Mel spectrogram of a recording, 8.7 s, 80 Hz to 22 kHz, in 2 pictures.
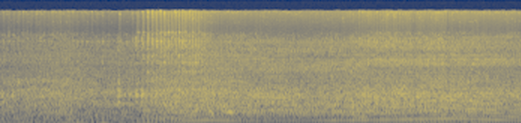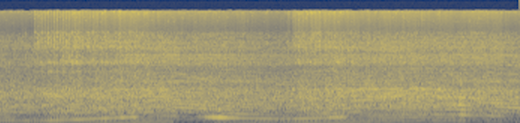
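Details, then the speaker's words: Honda Beat 2021 scooter after replacing CVT final drive gears damaged by oil contaminated with water and dirt: engine revs rise and fall smoothly with throttle, no grinding or gear whine; drive now smooth. "sudah oke jadi Sudah halus semua ya teman-teman"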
